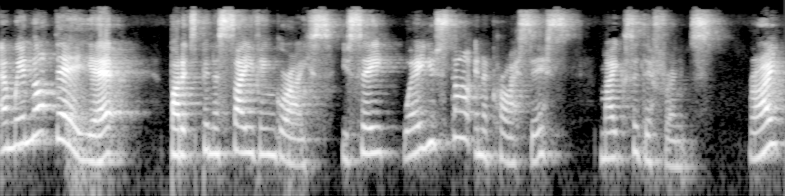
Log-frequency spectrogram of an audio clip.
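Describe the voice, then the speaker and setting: A woman with an English accent speaks at a high pitch and a fairly slow pace. Her tone is bright and sharp, with ordinary pitch variation. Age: 50s. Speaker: business coach. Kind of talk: webinar presentation. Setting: online webinar. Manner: animated.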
